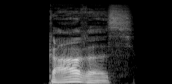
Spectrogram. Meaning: strong/mixed nominative/accusative neuter singular of gar
- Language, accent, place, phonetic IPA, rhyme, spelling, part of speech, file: German, Germany, Berlin, [ˈɡaːʁəs], -aːʁəs, gares, adjective, De-gares.ogg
